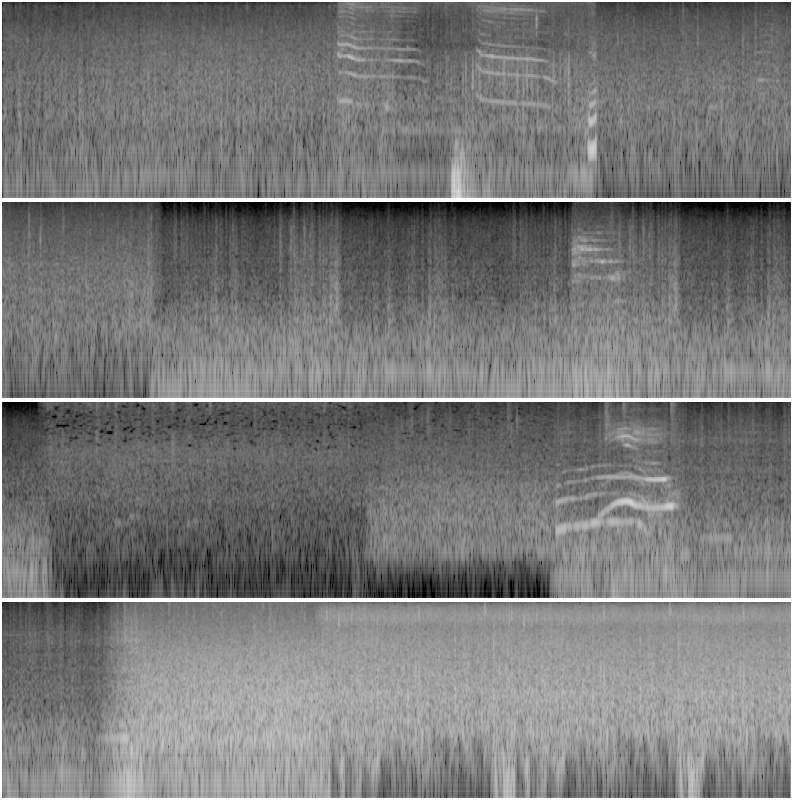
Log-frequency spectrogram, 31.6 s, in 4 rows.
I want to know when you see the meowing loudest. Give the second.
22 s.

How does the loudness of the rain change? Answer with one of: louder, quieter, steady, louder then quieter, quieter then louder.
louder.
